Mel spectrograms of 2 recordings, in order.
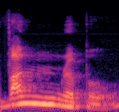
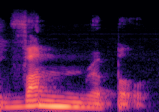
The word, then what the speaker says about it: vulnerable: word again not easy vulnerable vulnerable the l here right vol you don't need to pronounce the l sound it's just vulnerable a vulnerable species a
